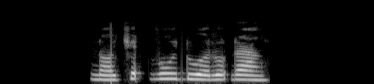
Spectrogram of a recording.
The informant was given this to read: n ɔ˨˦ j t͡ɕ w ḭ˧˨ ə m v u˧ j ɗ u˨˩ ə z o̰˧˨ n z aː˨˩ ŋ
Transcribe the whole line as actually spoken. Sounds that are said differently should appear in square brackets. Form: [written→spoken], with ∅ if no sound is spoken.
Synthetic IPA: n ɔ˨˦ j t͡ɕ w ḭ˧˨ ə [m→n] v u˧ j ɗ u˨˩ ə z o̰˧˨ n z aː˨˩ ŋ

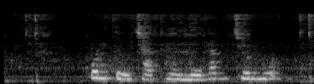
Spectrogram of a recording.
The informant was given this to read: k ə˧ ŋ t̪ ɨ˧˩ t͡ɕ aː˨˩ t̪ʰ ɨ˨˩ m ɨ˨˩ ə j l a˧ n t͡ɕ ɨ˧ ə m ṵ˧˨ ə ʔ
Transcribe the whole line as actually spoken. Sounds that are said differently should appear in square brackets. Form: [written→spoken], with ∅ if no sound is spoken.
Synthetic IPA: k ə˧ [ŋ→n] t̪ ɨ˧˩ t͡ɕ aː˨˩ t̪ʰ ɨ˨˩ m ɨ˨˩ ə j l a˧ [n→m] t͡ɕ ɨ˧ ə m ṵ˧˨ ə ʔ

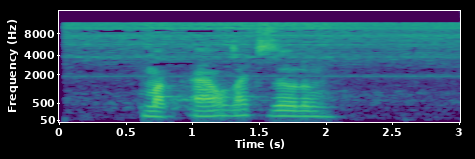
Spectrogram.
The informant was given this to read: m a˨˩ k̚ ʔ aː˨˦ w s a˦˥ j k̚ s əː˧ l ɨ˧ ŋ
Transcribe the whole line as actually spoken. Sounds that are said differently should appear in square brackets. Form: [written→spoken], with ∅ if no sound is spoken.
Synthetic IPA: m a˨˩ [k̚→t̚] ʔ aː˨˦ w [s→z] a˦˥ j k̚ [s→z] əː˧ l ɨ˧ ŋ

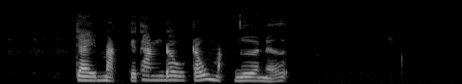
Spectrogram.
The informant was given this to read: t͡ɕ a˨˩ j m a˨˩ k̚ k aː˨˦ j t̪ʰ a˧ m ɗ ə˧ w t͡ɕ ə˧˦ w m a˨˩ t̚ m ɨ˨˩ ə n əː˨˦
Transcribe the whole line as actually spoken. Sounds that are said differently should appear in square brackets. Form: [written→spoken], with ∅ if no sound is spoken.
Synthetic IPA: t͡ɕ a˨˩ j m a˨˩ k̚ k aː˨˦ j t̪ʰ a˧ [m→ŋ] ɗ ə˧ w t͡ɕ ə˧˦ w m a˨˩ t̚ [m→ŋ] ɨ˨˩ ə n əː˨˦

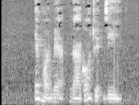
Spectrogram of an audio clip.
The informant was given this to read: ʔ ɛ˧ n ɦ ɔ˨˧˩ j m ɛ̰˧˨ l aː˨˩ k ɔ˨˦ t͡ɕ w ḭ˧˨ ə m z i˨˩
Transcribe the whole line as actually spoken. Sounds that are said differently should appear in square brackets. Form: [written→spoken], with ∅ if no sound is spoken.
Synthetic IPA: ʔ ɛ˧ [n→m] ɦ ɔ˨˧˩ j m ɛ̰˧˨ l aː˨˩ k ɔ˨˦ t͡ɕ w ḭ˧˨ ə [m→n] z i˨˩

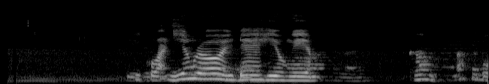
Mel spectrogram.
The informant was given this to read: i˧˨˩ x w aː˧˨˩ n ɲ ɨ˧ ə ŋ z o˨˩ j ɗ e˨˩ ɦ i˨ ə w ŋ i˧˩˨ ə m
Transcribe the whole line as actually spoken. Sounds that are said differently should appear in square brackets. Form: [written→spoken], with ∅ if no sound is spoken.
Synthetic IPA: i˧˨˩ [x→k] w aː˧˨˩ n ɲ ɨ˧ ə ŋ z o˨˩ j ɗ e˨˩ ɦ i˨ ə w ŋ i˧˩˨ ə m

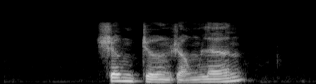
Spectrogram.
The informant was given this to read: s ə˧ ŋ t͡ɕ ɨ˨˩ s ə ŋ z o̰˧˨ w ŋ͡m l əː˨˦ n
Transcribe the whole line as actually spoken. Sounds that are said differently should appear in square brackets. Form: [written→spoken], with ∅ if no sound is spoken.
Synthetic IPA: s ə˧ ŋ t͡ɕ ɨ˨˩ [s→∅] ə ŋ z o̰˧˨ w ŋ͡m l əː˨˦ n

